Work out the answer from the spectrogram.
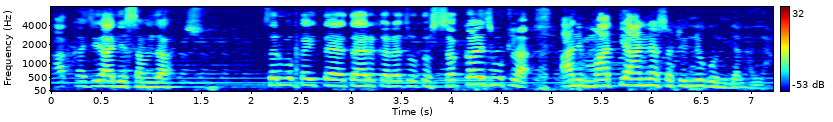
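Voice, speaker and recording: A man's voice: high-pitched, normal speed, faint music behind. A man giving a devotional kirtan sermon, telling a story and putting rhetorical questions to his listeners. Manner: animated preaching, asks the crowd rhetorical questions.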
